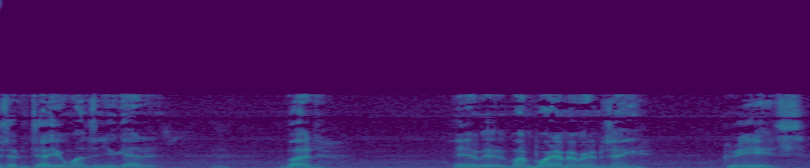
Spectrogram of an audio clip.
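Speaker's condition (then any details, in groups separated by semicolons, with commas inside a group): Parkinson's disease; diagnosed 20 years ago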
